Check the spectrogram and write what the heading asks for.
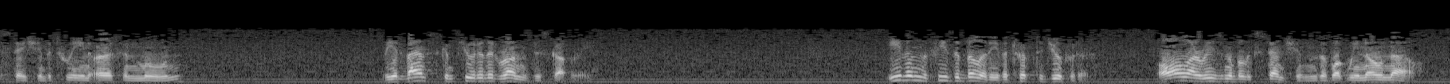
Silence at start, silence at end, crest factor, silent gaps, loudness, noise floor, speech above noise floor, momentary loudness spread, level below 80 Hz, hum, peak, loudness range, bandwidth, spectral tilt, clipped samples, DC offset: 0 s; 0 s; 16 dB; none; -19 LUFS; -41 dBFS; 22 dB; 24 LU; -54 dBFS; none; -4 dBFS; 8 LU; 5.6 kHz; -10.5 dB/octave; under 0.1%; under 0.1%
